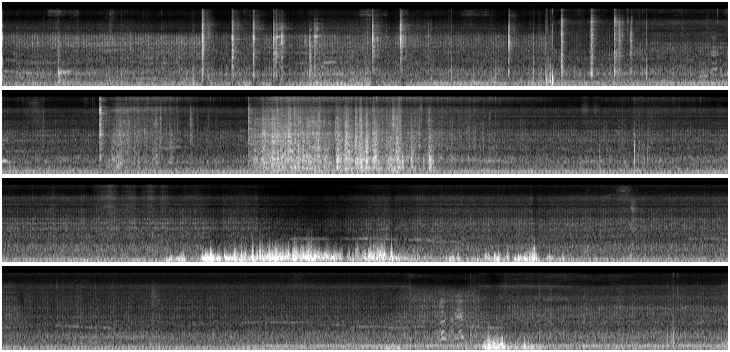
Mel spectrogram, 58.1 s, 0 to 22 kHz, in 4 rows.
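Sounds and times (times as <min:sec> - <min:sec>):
diesel truck engine idling: 0:00.0 - 0:58.0.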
